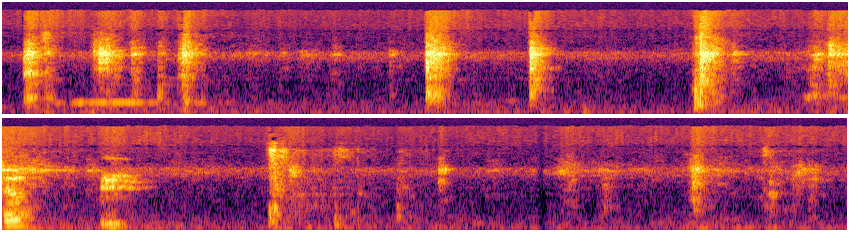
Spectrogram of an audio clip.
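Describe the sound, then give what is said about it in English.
Oracle cards being shuffled, a run of quick papery riffles and soft taps coming in irregular bursts, fairly quiet, with a faint steady hum underneath. “I'm shuffling.”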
